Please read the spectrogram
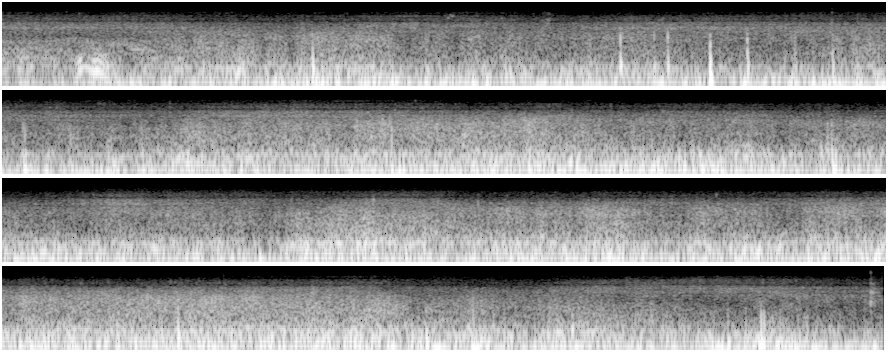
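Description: Wind buffeting the microphone over the steady rush of sea water around a small fishing boat's hull.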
